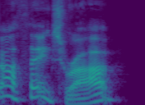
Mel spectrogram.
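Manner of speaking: breezy, a bit high. Imitating an unbothered player hearing a quote: Richie Saunders impression.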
